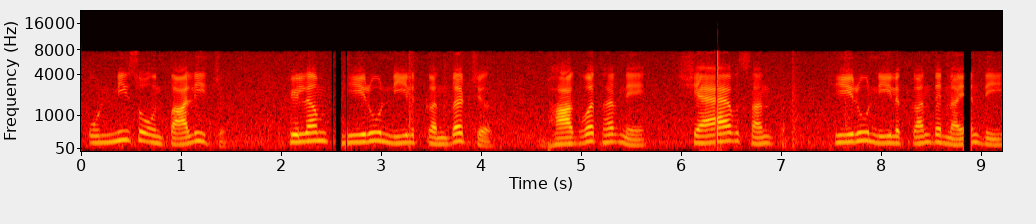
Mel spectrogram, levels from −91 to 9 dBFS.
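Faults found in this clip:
Packet loss on an ADPCM call, 2.50–2.67 s: about 100 ms of dropouts scattered over 160 ms, longest gap 60 ms, around five packets. Sharp-edged holes, then slightly distorted speech as the decoder's predictor and step size resync. 6.34–6.37 s: one 20 ms hole, likely a single packet. 8.82–8.90 s: an 80 ms gap, a few packets. Spectrogram shows full-height blank columns. The waveform drops to silence, then recovers uneven. Room noise sits about 20 dB below the speech, in the G.722 64 kbit/s wideband path.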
